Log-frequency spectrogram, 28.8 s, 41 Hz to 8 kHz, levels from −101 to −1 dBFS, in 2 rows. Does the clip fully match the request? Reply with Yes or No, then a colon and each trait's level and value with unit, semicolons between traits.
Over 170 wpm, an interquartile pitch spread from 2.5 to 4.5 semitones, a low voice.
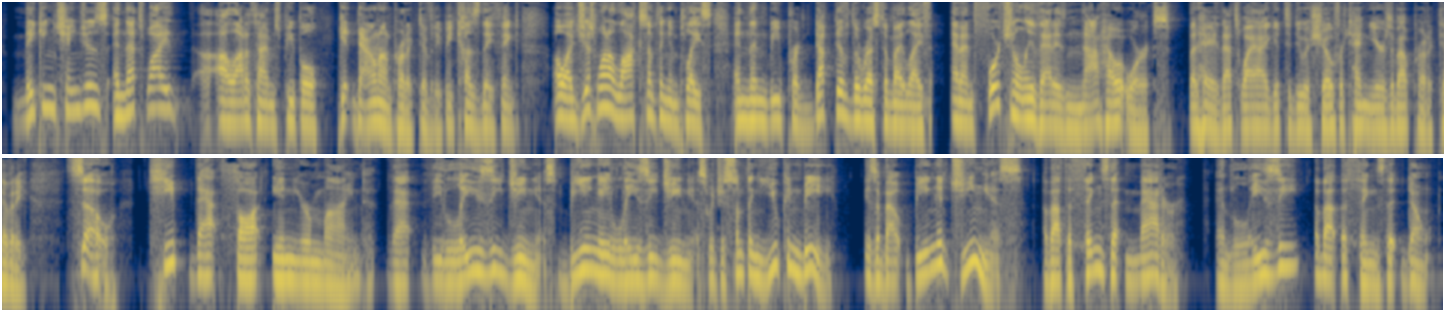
No: average, 200 wpm; average, 5.0 semitones; low, 120 Hz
